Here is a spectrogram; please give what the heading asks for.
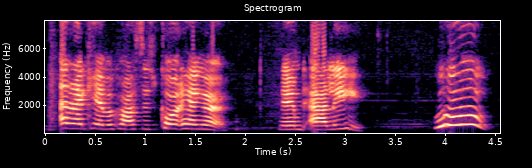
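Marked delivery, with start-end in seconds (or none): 3.9-4.5 a high, loud whoop; whooping with glee at meeting Ali; excited whoop. Acted. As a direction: let out a sudden high, loud cheer. Excited cry meeting coat hanger.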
